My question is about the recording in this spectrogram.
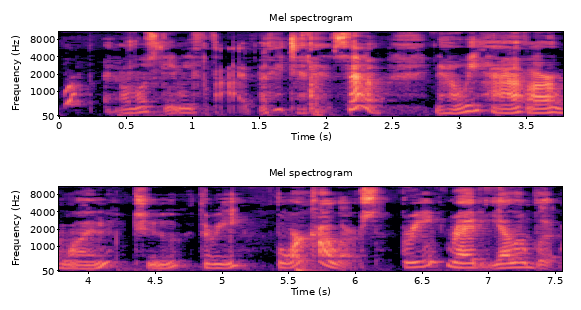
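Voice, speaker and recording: Speaking to young viewers directly, a woman presents a children's lesson at library storytime, sing-song and unhurried, prompting them as she goes. Her voice is lowish, the lesson relies on repetition and demonstration, and there's a little hiss or hum in the audio.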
